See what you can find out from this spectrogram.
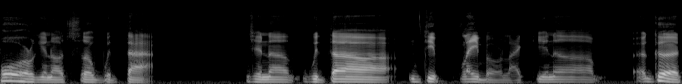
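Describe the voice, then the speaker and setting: A very slow delivery in a Mexican accent with fairly even intonation. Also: man. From Mexico. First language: Spanish. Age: 40s. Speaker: chef and restaurant owner. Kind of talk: interview. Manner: halting.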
